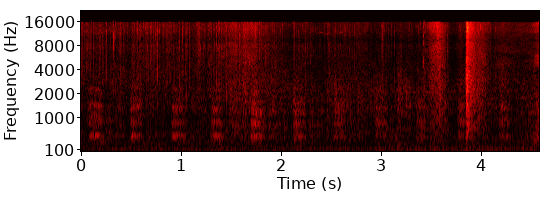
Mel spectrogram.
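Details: Golden Retriever panting during a long afternoon walk near home, with Kohaku and Ibuki visiting the panda they once feared; steady breathy huffs repeat about twice a second, with a sharp click near the end and faint voices.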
